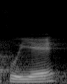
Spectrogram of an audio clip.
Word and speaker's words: Fourier: Jadi at least teman-teman bisa enggak jelasin apa sih deret Fuye itu? Enggak nyambung. Fuye series. En ini dibacanya Fuye meskipun tulisannya fir karena kalau enggak salah dia orang Prancis deh. Makanya dibacanya fuye.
